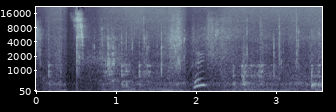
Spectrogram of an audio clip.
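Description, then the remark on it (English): A can of Los Angeles Ale Works Lunar Kitten West Coast IPA (7.5%) snaps open with a sharp crack, then a steady fizzing hiss carries on underneath, joined by a few brief murmured vocal sounds. “All right, let's give it a crack.”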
